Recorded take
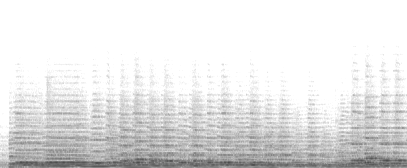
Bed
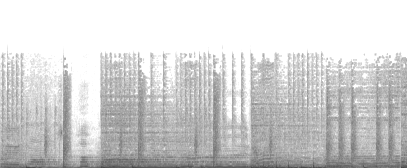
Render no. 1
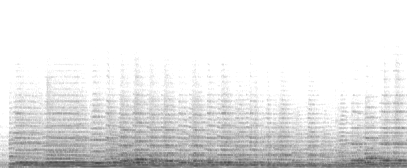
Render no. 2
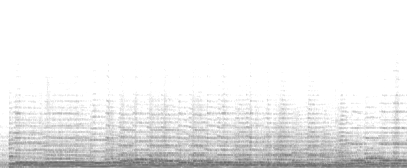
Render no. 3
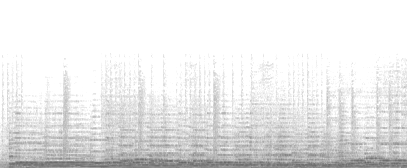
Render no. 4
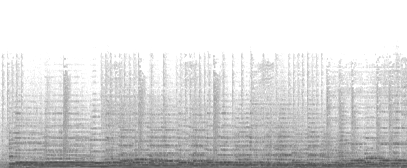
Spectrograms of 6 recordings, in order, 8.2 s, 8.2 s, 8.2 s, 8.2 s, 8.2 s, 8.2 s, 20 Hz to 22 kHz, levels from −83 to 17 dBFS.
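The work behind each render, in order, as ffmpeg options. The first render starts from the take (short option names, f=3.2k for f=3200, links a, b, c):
-filter_complex "[0:a]asettb=1/sr,asplit=3[a][b][c];[a]atrim=end=1.804[d];[b]atrim=start=1.8:end=2.97,asetpts=PTS-STARTPTS,afade=t=in:d=0.004:c=qsin,afade=t=out:st=1.166:d=0.004:c=qsin,equalizer=f=1.2k:t=o:w=1.6:g=4.5[e];[c]atrim=start=2.966[f];[d][e]acrossfade=d=0.004:c1=hsin:c2=qsin[g];[g][f]acrossfade=d=0.004:c1=qsin:c2=hsin,asplit=3[h][i][j];[h]afade=t=out:st=4.95:d=0.02[k];[i]aeval=exprs='val(0)*sin(2*PI*21*n/s)':c=same,afade=t=in:st=4.95:d=0.02,afade=t=out:st=5.45:d=0.02[l];[j]afade=t=in:st=5.45:d=0.02[m];[k][l][m]amix=inputs=3:normalize=0,asettb=1/sr,asplit=3[n][o][p];[n]atrim=end=6.934[q];[o]atrim=start=6.93:end=7.68,asetpts=PTS-STARTPTS,afade=t=in:d=0.004:c=qsin,afade=t=out:st=0.746:d=0.004:c=qsin,lowpass=f=3.1k:p=1[r];[p]atrim=start=7.676[s];[q][r]acrossfade=d=0.004:c1=hsin:c2=qsin[t];[t][s]acrossfade=d=0.004:c1=qsin:c2=hsin"
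-filter_complex "[0:a]acrossover=split=240|530[a][b][c];[a]acompressor=threshold=-39dB:ratio=4[d];[b]acompressor=threshold=-33dB:ratio=4[e];[c]acompressor=threshold=-30dB:ratio=4[f];[d][e][f]amix=inputs=3:normalize=0,alimiter=limit=-21dB:level=0:latency=1:release=120"
-filter_complex "[1:a]volume=-22.5dB[a];[0:a][a]amix=inputs=2:normalize=0"
-af "volume=11dB"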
